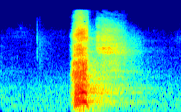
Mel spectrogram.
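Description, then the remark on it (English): A single sneeze imitated by a voice, fairly loud: one sharp explosive burst followed by a short breathy, hissing tail that fades within half a second, with silence around it. “the Khalifa sneezed.”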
